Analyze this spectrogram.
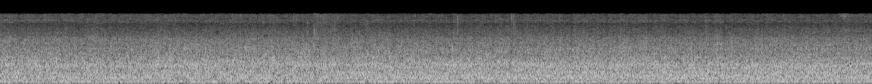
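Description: A truck's diesel engine idles nearby with a steady rumble.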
